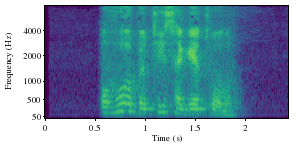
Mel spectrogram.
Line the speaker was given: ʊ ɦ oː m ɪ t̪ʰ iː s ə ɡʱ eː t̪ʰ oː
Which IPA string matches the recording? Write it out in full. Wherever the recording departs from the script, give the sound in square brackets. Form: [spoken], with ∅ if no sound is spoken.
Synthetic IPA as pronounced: ʊ ɦ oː [b] ɪ t̪ʰ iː s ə ɡʱ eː t̪ʰ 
